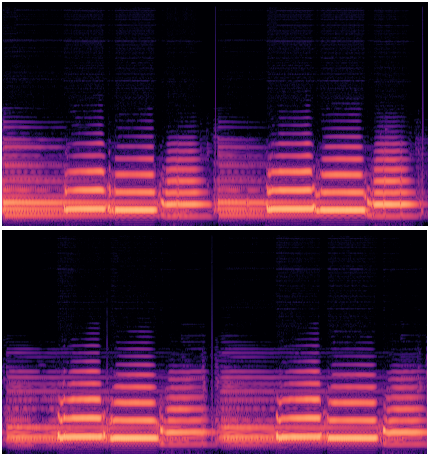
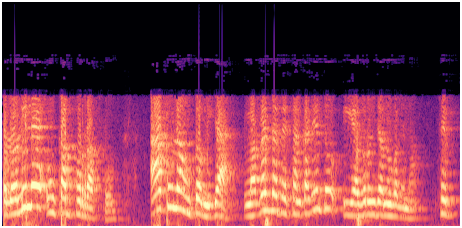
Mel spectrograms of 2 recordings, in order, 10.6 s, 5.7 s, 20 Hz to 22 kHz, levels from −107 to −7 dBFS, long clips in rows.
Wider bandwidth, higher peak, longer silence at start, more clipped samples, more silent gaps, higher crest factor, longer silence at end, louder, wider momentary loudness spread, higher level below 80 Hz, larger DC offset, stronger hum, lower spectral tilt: second, 2.4 kHz vs 4.2 kHz; second, -16 dBFS vs 0 dBFS; about the same, 0 s vs 0 s; neither; neither; about the same, 12 dB vs 10 dB; about the same, 0 s vs 0.05 s; second, -28 LUFS vs -10 LUFS; about the same, 12 LU vs 11 LU; second, under -90 dBFS vs -36 dBFS; neither; neither; first, -10.5 dB/octave vs -8.5 dB/octave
